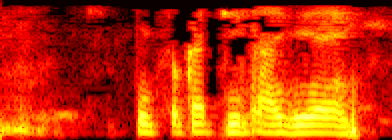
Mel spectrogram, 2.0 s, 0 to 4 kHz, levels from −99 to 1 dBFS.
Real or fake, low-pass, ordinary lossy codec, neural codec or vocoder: fake; 3.6 kHz; MP3, 16 kbps; codec, 16 kHz, 2 kbps, FreqCodec, larger model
